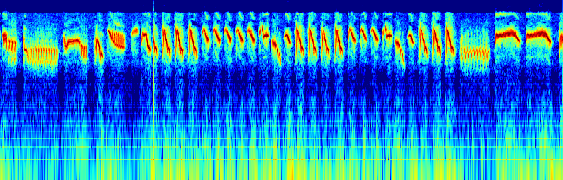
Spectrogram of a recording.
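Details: An Asian pied starling singing persistently in the morning opens with lower warbled whistles, breaks into a rapid run of sharp chattering notes, then closes with long clear level whistles.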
